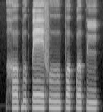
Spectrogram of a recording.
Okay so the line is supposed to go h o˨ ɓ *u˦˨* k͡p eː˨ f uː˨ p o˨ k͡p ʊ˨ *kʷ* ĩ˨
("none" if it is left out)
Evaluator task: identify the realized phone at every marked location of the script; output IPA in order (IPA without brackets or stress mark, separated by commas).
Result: u˨, p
